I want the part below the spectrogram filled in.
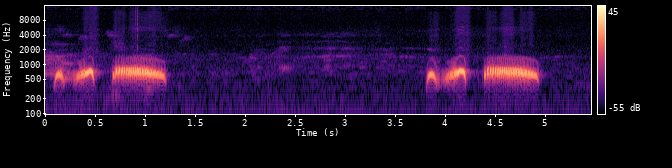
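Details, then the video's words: Decoy spotted dove cooing thúc gù: two phrases about 3.5 seconds apart, each made of two short rising notes leading into a long, steady, hollow coo, with silence in between. "chim cu mồi thúc gù bài bản nhất hiện nay"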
